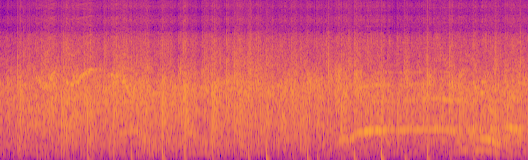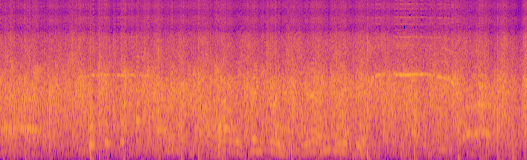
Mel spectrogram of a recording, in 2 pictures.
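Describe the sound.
Audience applause for the storytellers at a live storytelling show, a dense, continuous clatter of clapping that runs throughout, with a voice talking over it.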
